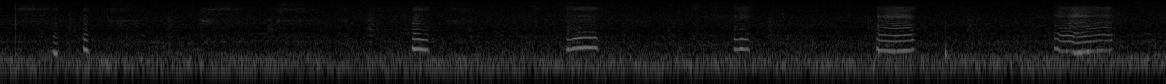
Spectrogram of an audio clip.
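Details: Shiloh the cat snoring in sleep, giving a series of short whistling tones at uneven intervals, some flat and some wavering, varying from soft to clear against a faint steady hiss.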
